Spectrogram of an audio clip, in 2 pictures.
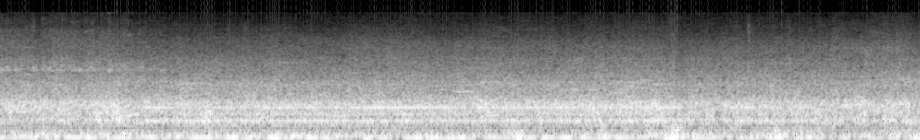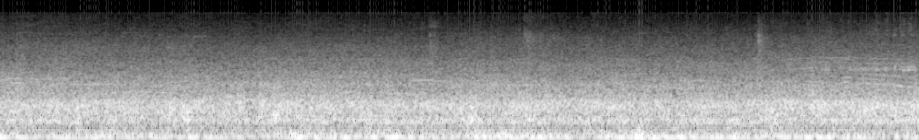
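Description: An ICF passenger coach running on the rails, a steady loud rumble of wheels and track. A held tone sounds over the first three seconds and ends with a single sharp knock.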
